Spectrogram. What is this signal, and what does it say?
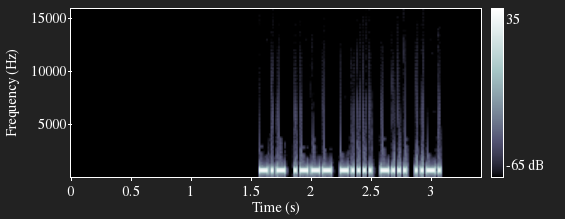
Morse code, heard as a keyed tone, about 51 wpm, 700 Hz. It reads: KJ6BF
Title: USA Call Signs - 5 Characters - Repeated 2x - 50wpm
